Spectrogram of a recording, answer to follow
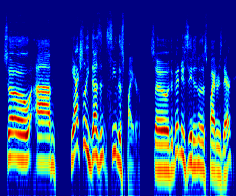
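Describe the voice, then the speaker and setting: A man running a tabletop game, narrating casually and haltingly as he thinks aloud as game master. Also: sits high, fairly bright tone, no room sound, studio quality.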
